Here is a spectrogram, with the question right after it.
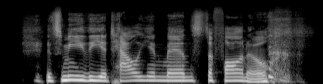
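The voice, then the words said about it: Put-on Italian accent. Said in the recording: “This accent is Italian.”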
